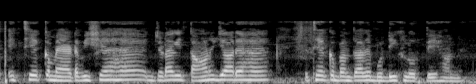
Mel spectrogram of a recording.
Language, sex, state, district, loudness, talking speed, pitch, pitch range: Punjabi, male, Punjab, Kapurthala, -13 LUFS, 240 wpm, 195 Hz, 180-210 Hz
